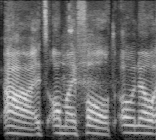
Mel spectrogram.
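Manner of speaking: high, drawn-out mock despair; hammed-up anime self-blame; anime dramatic. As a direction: wail it lightly like an anime character. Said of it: "like, the anime dramatic".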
